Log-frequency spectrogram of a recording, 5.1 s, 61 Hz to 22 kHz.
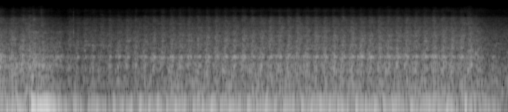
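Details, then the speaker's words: Nissan R35 GTR during AEM high-flow fuel pump swap, cranked to bleed fuel pressure from lines: steady, even starter cranking, engine spinning but never catching; crank no start from no fuel pressure. "Once you get all the pressure out of the lines, it should sound like this. Where it just cranks, but nothing happens."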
